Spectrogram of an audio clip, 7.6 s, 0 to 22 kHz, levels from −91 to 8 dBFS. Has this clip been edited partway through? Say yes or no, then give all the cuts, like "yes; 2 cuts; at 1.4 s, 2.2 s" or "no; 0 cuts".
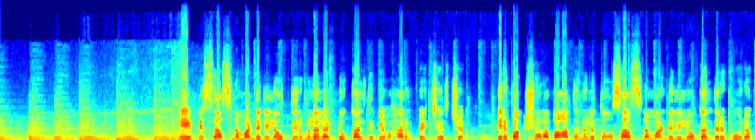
yes; 1 cut; at 1.7 s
